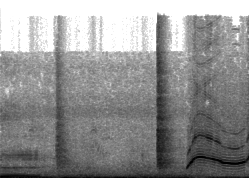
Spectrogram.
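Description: A short rising-and-falling whistle from a player character calling zombies in the video game Stubbs the Zombie, clear near the end over a low game hum, with brief whooshes before it.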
